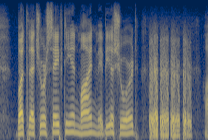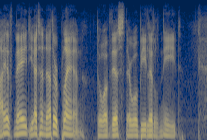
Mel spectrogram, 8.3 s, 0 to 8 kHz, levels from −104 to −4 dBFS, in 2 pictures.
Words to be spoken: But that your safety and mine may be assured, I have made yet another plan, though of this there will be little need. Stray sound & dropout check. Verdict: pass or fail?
fail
